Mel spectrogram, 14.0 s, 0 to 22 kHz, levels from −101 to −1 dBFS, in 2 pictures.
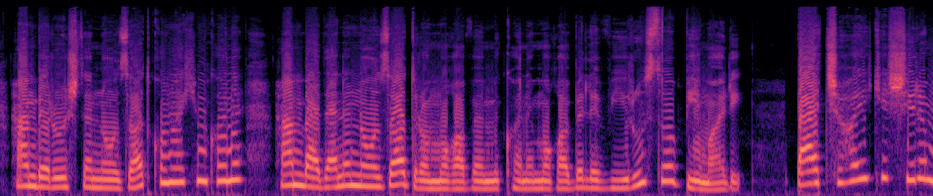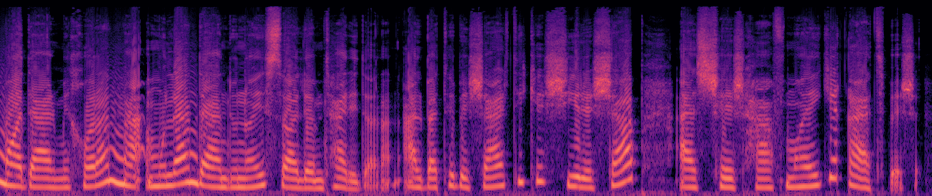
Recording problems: distortion; slight; 9% of the sound clipped

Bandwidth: 19 kHz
